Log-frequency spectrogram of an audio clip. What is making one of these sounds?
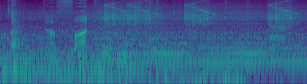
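A car engine hums and revs as the car drives off.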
